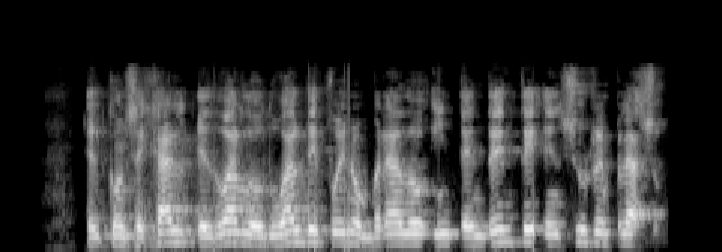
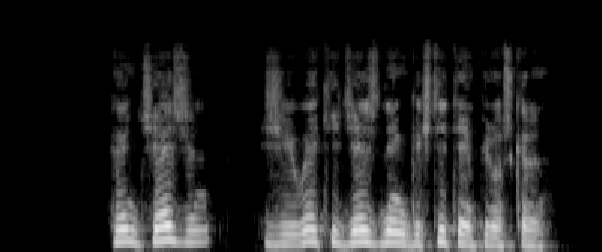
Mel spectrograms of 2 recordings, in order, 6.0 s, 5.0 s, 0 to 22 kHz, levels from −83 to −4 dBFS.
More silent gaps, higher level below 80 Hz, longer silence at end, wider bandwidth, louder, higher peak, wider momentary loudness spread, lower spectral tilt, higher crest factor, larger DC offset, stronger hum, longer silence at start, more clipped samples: second, none vs 1.94-2.11 s; first, -56 dBFS vs -66 dBFS; about the same, 0.5 s vs 0.5 s; second, 7.6 kHz vs 10 kHz; first, -18 LUFS vs -23 LUFS; first, -2 dBFS vs -8 dBFS; second, 6 LU vs 12 LU; second, -5.5 dB/octave vs -7.5 dB/octave; about the same, 16 dB vs 16 dB; neither; neither; second, 0.7 s vs 0.95 s; neither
